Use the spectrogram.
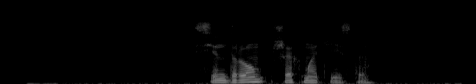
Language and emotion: Russian, neutral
